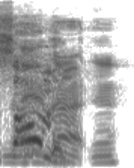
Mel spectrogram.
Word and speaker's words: salmon: episode solomon solomon solomon you stop pronouncing the l it's not that's how you say it the fish the salmon salt salmon like williams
